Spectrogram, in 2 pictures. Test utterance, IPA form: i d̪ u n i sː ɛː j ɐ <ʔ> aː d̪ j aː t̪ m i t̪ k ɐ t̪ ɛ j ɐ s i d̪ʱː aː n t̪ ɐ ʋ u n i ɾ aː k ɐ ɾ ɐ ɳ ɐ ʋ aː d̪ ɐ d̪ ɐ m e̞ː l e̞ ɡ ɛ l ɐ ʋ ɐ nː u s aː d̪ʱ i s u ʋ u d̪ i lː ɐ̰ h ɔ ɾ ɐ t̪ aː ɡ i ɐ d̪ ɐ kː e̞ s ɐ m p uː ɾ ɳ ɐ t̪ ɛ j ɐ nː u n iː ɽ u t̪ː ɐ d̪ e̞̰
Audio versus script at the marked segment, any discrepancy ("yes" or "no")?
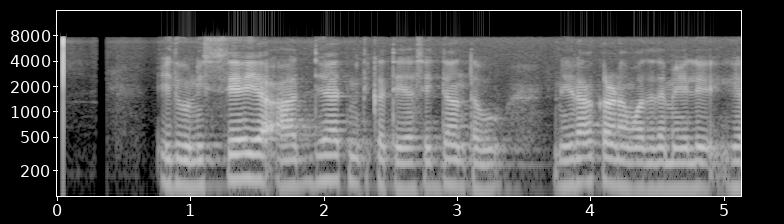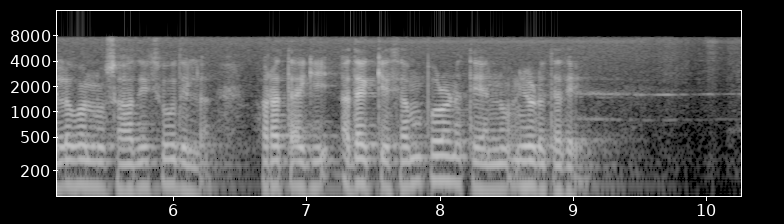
no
